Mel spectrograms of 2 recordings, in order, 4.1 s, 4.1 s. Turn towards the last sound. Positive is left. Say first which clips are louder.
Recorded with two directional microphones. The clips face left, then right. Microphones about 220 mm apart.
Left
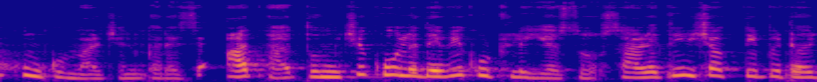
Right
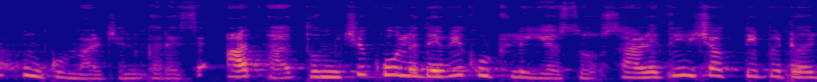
# left 4 dB
turn(degrees=50)  # may be behind; listen again after turning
